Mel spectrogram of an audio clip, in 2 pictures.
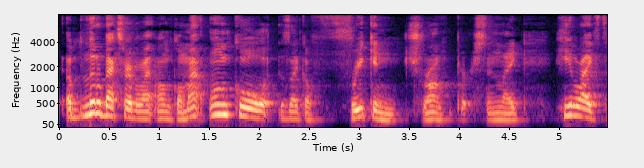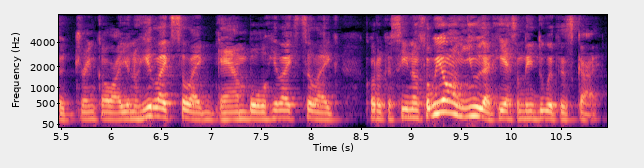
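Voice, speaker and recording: This vlogger's medium-pitched voice has a somewhat dark tone as they recount a story straight to a camera placed before them. They swear freely, and the telling meanders, full of fillers and false starts in a relaxed storytime manner.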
